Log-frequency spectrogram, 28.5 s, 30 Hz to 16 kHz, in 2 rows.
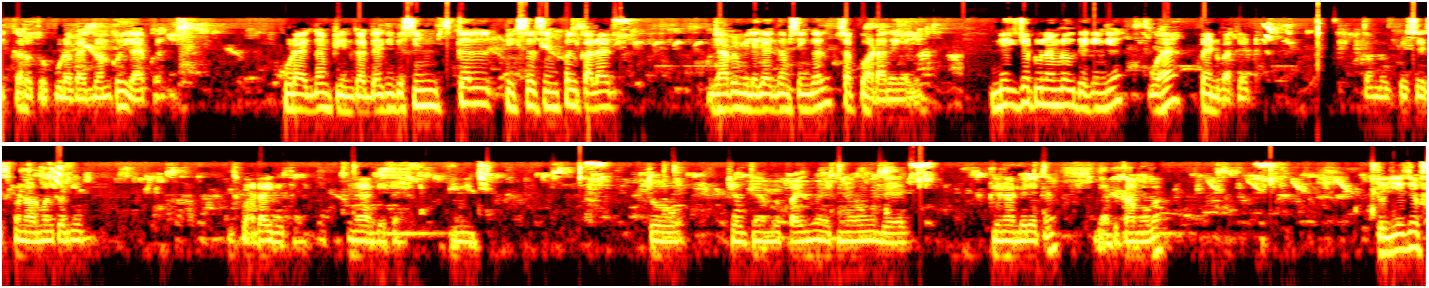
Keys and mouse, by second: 13.9 ctrl+z, 14.1 ctrl+z, 14.3 ctrl+z, 14.5 ctrl+z, 14.8 ctrl+z, 15.0 ctrl+z, 17.9 click.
